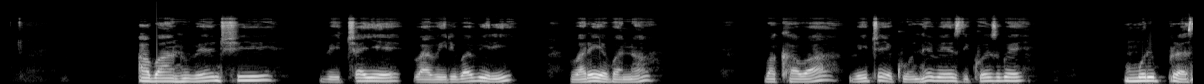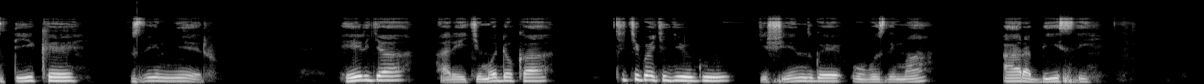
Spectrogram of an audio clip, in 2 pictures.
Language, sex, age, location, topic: Kinyarwanda, male, 25-35, Huye, health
